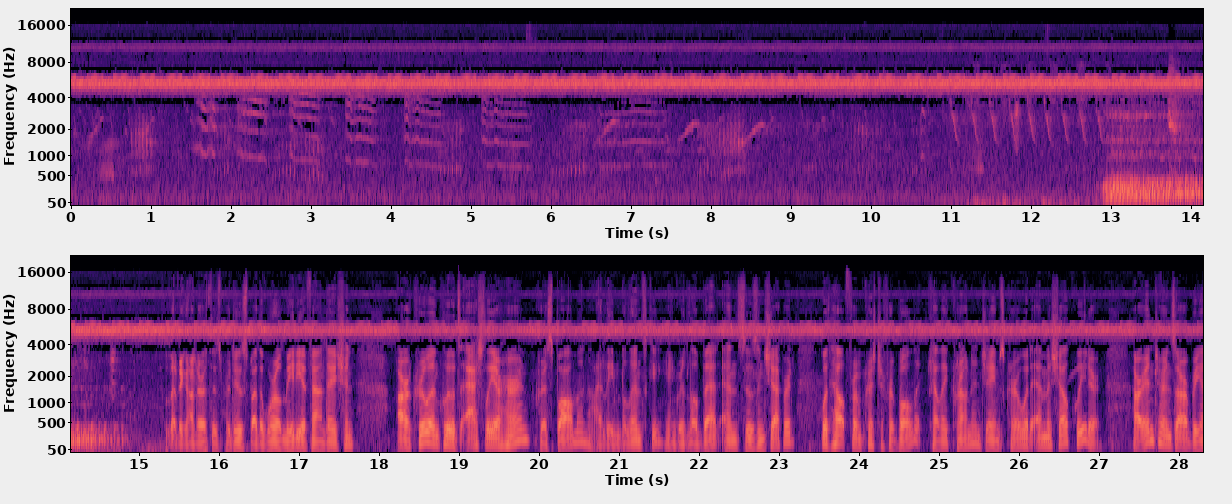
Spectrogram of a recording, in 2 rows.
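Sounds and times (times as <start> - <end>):
high-pitched insect or frog trill in a Louisiana bayou: 0.0 - 28.2
deep rough alligator grunt in a Louisiana bayou: 12.9 - 15.5
speech: 15.5 - 28.2.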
